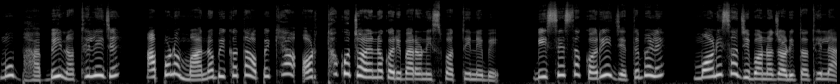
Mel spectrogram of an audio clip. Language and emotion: Odia, disgusted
